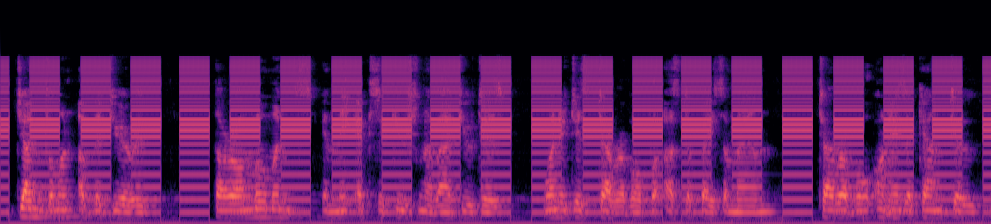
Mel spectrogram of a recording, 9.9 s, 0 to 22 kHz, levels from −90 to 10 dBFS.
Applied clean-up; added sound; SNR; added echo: none; Alarm; 1 dB; reverberation time 0.2 s.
